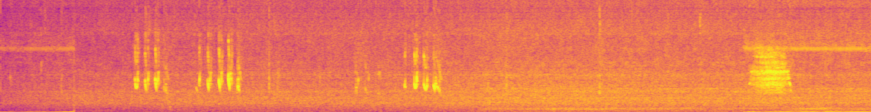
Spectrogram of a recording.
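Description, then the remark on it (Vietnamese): Young owls on a cliff face give repeated raspy, hissing begging calls in short bursts as they come out to be fed, over a steady low background rumble, with a louder burst near the end. “Những con cú non đi ra để được mớm mồi”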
